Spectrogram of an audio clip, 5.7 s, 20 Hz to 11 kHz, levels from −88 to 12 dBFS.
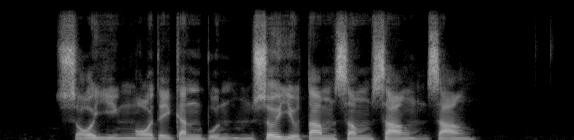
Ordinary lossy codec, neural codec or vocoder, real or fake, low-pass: Opus, 64 kbps; autoencoder, 48 kHz, 128 numbers a frame, DAC-VAE, trained on Japanese speech; fake; 9.9 kHz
